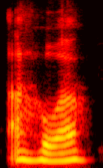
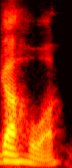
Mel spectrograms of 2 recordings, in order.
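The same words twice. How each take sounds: First: It is said the Egyptian way, with a glottal stop. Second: It is said the Jordanian way, with a g.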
